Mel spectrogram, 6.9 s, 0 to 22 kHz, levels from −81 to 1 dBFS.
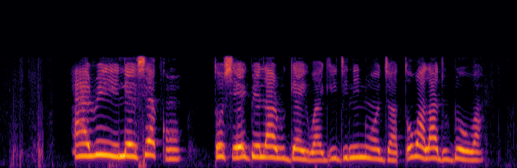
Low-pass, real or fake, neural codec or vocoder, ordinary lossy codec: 5.4 kHz; real; none; none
